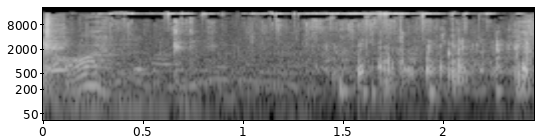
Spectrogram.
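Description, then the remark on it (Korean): Water is poured into a bowl, a splashy, gurgling stream with scattered drips, after a brief murmur of voices at the start; the bowl of water is for a dog. “아, 저, 물이나 한 사발 담아주세요.”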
